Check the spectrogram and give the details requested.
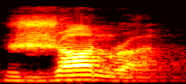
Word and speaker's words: genre: the correct pronunciation is genre pay attention to the first sound it's like shh but you have to put your voice into it genre genre next up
